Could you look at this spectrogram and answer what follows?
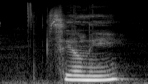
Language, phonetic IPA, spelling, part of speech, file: Czech, [ˈsɪlniː], silný, adjective, Cs-silný.ogg
- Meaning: strong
